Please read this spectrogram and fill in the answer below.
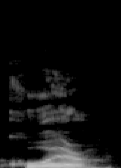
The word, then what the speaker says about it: choir: которое пишется C-H-O-I-R, и мне хотелось его произнести как-то типа «choir», но оказалось, что оно произносится «choir».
